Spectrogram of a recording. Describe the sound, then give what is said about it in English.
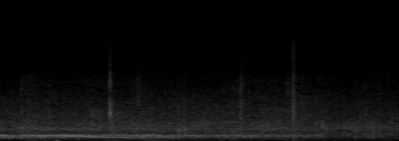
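An audience claps steadily, a dense wash of many hands applauding at an even, fairly loud level that fills the moment without a break. No one speaks. “Come on, can we just give a hand clap to him?”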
